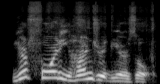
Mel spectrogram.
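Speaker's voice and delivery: ordinary talk, nothing marked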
